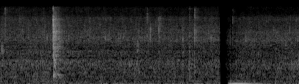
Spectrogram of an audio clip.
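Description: Meat and potatoes frying in a pan with freshly added tomatoes, giving a steady soft sizzle and crackle throughout, one sharper pop early on and a brief drop-out near the end.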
